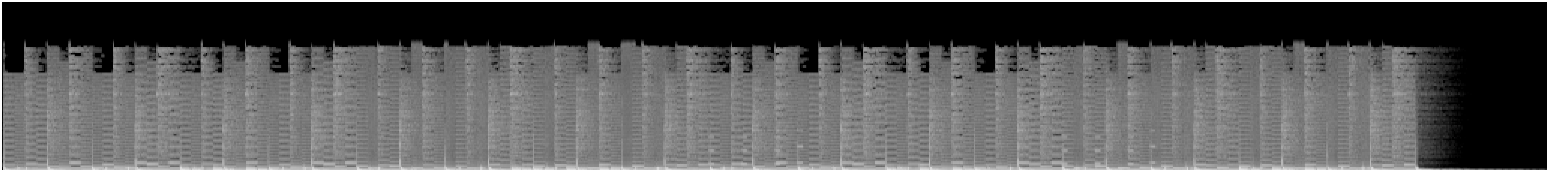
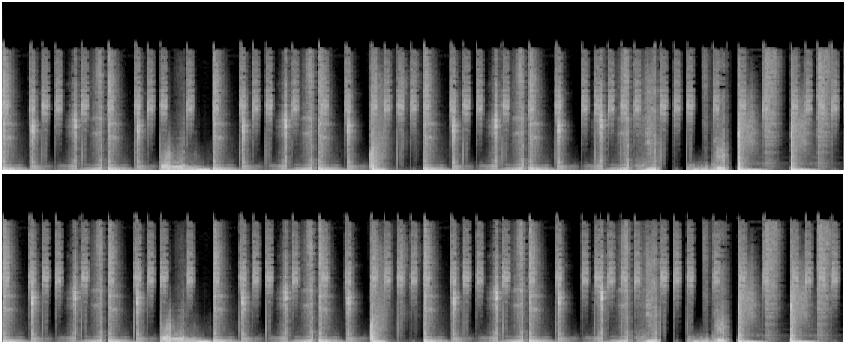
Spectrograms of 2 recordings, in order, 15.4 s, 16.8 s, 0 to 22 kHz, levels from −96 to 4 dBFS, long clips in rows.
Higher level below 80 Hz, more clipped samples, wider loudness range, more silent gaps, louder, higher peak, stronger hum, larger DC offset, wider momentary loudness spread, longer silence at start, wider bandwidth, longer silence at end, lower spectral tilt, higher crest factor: about the same, -24 dBFS vs -24 dBFS; neither; about the same, 1 LU vs 1 LU; neither; about the same, -18 LUFS vs -20 LUFS; about the same, -2 dBFS vs -2 dBFS; neither; neither; about the same, 4 LU vs 5 LU; about the same, 0 s vs 0 s; about the same, 17 kHz vs 17 kHz; first, 0.8 s vs 0.05 s; first, -5.5 dB/octave vs -3.5 dB/octave; about the same, 16 dB vs 18 dB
